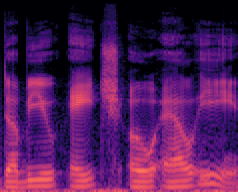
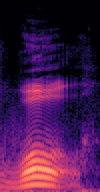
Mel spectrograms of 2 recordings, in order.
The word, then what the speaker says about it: whole: So you might see the word and you might think it's pronounced wool. But of course you would be wrong. The W is silent. It's pronounced whole.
